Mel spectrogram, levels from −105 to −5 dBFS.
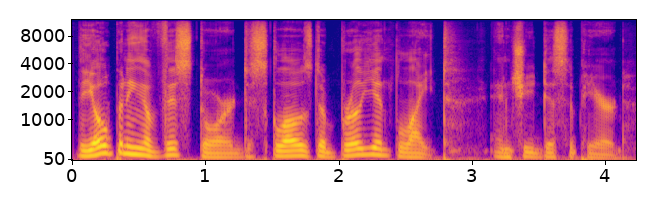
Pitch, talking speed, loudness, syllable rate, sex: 110 Hz, 170 wpm, -20 LUFS, 5.3 syllables/s, male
